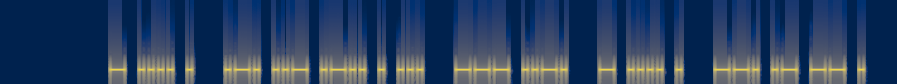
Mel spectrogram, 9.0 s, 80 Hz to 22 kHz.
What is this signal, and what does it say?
Morse code, heard as a keyed tone, about 25 wpm, 700 Hz. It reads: THE RULES OF THE GAME
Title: Sets of 5 Words Encore2 25wpm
